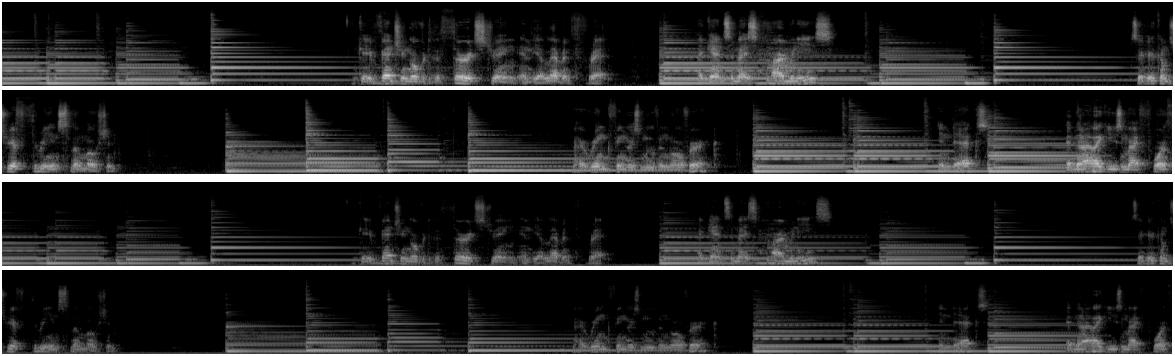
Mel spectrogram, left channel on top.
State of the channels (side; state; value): right; quieter; 8.1 dB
